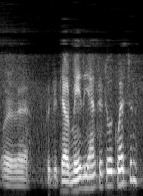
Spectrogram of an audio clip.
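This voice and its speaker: Animated, amazed radio-drama father. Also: fairly low pitch, fairly quick. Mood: testing, astonished. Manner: hesitant, repeating himself in wonder. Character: amazed, eager father of a child prodigy, 1810 New England. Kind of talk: old-time radio drama acting. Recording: thin, narrow vintage radio recording.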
